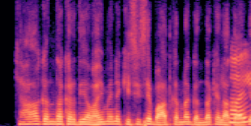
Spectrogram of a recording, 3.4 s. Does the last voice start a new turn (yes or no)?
yes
